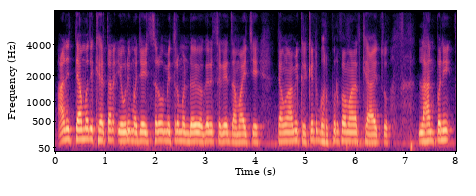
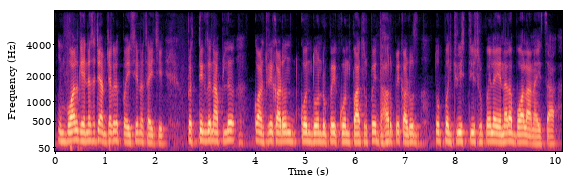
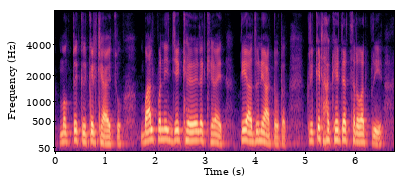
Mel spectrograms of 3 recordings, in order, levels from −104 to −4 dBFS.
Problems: constant background noise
